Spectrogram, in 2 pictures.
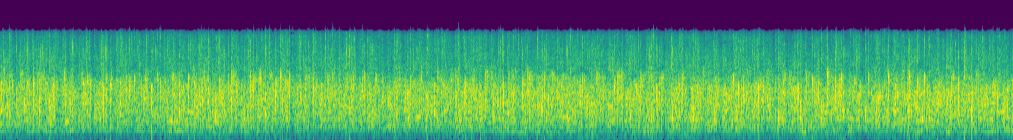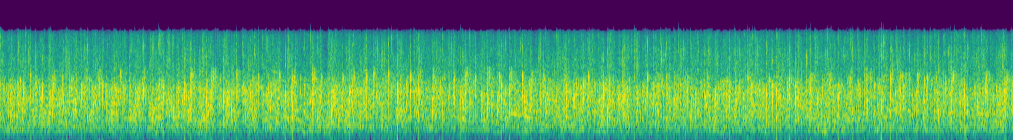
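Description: Audience applauding: steady, dense clapping from many hands.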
